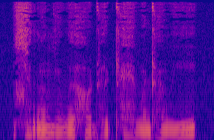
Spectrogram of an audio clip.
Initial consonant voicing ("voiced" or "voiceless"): voiceless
